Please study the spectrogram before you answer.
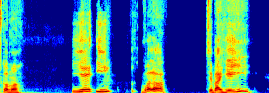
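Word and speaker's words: יְהִי: Yé, yé, yéhi. Yé, non, pas yéyi. Je sais pas. Non, non, il faut dire yé.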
